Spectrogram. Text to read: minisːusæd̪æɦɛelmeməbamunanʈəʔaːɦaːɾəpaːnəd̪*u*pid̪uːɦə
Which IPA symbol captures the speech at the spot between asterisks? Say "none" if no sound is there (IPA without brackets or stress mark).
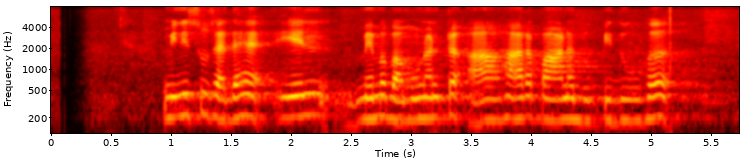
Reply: u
